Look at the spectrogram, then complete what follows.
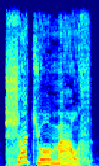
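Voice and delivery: high, drawn-out outburst; indignant cry. A narrator's reading. Fanny cuts off the mirror, crying out. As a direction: cry it out high, with slow emphasis. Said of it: "Fanny cried".

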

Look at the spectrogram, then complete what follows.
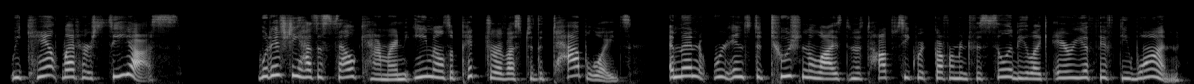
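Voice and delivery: high-pitched, worried rant; panicky sister. A narrator's reading. Sister afraid of being seen, panicking.

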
